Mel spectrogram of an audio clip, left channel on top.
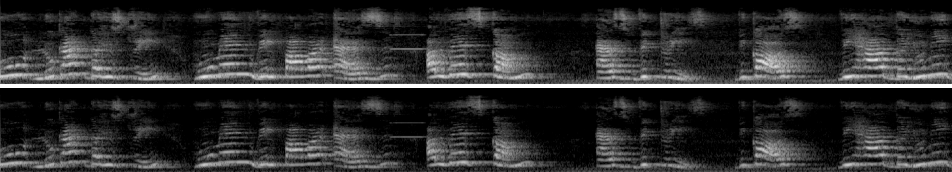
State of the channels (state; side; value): quieter; right; 8.1 dB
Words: look at the history, human willpower has always come as victories because we have the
